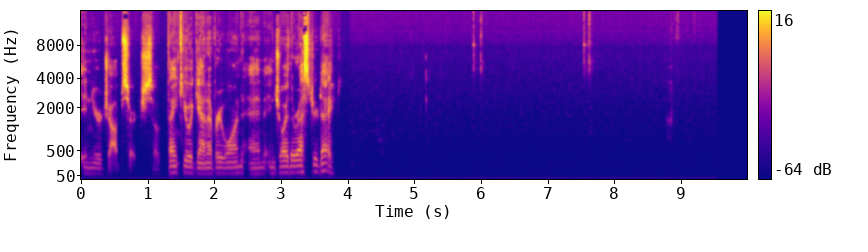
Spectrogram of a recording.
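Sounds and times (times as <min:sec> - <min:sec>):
computer mouse clicks: 0:05.9 - 0:06.1, 0:07.5 - 0:07.8.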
